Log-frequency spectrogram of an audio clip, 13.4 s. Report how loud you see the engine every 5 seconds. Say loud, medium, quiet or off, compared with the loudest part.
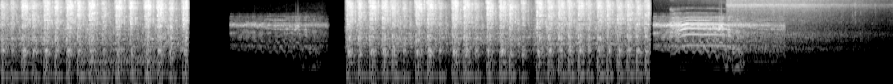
loud, loud, off.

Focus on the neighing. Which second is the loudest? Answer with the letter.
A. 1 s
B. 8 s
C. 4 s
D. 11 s
D.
